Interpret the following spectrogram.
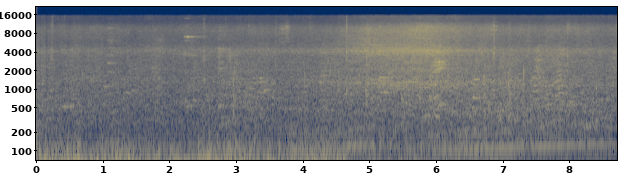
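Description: Loud low rumble of outdoor street noise, strongest for the first few seconds and easing off after about five seconds, when a low steady hum comes in, with voices of passers-by in the background.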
